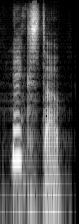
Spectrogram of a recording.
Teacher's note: when pronouncing this term next stop, you give equal stress to both words.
